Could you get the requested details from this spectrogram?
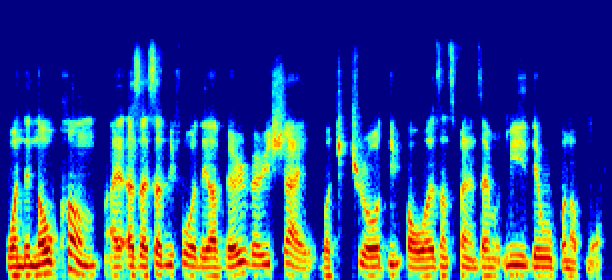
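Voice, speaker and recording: A man's voice: mid-range voice, fairly even intonation, brisk. A man with a Trinidadian accent speaking casually as a panelist, chatty and repeating himself. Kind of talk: online panel discussion.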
